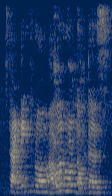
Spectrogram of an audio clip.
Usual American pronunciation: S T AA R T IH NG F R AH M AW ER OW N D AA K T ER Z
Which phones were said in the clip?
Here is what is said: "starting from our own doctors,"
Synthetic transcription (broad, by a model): S T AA R T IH NG F R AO M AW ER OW L D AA K T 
